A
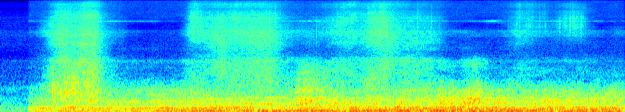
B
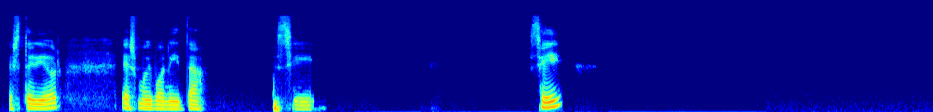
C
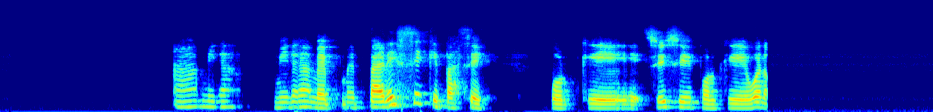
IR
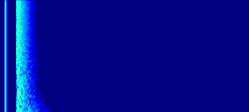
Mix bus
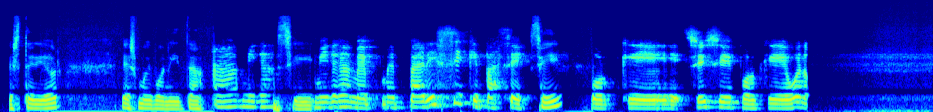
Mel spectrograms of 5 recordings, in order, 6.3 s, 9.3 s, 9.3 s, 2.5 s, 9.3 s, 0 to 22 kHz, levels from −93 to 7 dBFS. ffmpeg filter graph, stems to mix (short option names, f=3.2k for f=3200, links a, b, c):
-filter_complex "[1:a]volume=-2dB[a];[2:a]acompressor=mode=upward:threshold=-31dB:ratio=2.5,adelay=400,volume=-3dB[b];[a][b]amix=inputs=2:normalize=0,acompressor=threshold=-25dB:ratio=6,volume=0dB,asuperstop=centerf=730:order=12:qfactor=2.8,alimiter=level_in=2dB:limit=-24dB:level=0:latency=1:release=31,volume=-2dB"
